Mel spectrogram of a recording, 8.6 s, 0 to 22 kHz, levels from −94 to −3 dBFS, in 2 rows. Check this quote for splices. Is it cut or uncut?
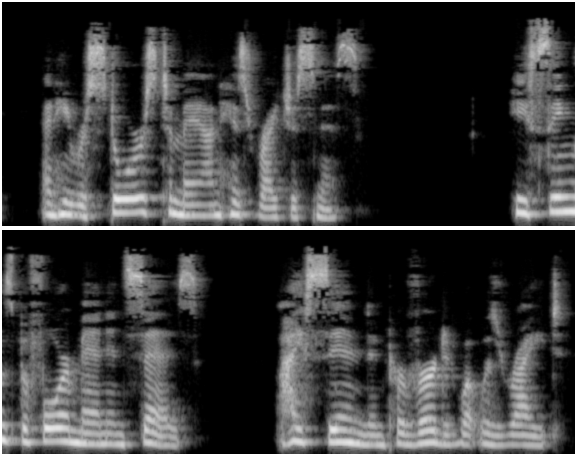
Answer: uncut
